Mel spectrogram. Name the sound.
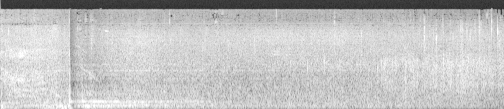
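applause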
